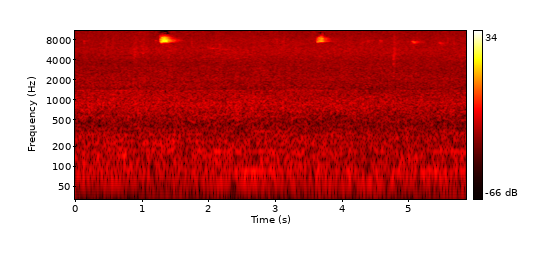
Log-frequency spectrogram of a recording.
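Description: Short, thin, high-pitched bird calls from a small garden bird: two sharp ones about a second and three and a half seconds in, a fainter one near the end, over a steady low background rumble.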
